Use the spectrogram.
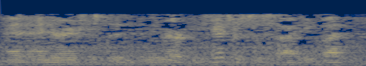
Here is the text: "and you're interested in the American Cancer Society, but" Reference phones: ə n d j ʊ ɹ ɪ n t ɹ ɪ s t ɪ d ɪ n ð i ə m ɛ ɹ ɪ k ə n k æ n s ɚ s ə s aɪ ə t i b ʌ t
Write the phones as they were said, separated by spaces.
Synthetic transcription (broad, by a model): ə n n j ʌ ɹ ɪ n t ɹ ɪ s t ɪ d ɪ n ð i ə m ɛ ɹ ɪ k n k æ n s ɚ s ə s aɪ ə t i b ʌ t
